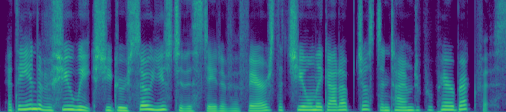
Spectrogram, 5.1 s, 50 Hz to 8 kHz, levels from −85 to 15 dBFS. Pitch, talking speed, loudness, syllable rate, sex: 215 Hz, 320 wpm, -16 LUFS, 6.7 syllables/s, female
